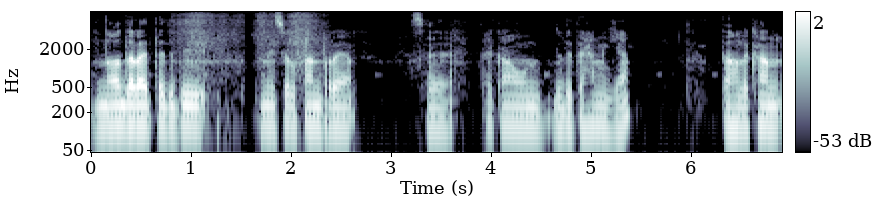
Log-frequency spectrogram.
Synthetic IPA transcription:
nɔd̪aɾajt̪ɛd͡ʒɔd̪imisɛlpʰaɳɖɾɛ | sɛ | ɛ̰kawɳʈ̚d͡ʒɔd̪it̪ɛɦɛnɡija | t̪aɦɔlɛkʰan

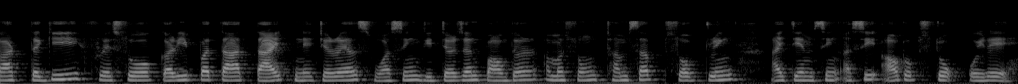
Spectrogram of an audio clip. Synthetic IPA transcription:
kat̚dɐɡipʰɾesokɐɾipɐtatajtnet͡ʃeɾelswasiŋditeɾd͡ʒɐnpawdɐɾɐmɐsuŋtʰɐmsɐp̚sɔp̚dɾiŋ | ajtemsiŋɐ̰siʔa̰wtɔpstok̚ojɾe

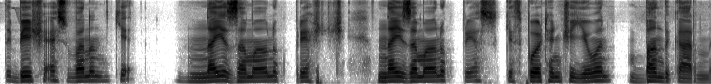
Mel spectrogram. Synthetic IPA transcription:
t̪ɨbʲeːt͡ʃʰiʔɐsʋɐnɐnkʲi | nɐjizɐmaːnukpɾʲjɐʃt͡ʃʰi̥ | nɐjizɐmaːnuk̚pɾʲjɐskʲit̪ʰpəːʈʰɐnt͡ʃʰijiʋɐn | bɐnd̪kaːɾnɨ

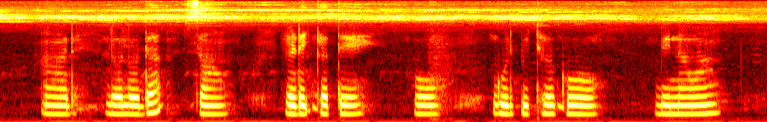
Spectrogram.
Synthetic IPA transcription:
aɾ | lɔlɔd̪aʔsã | ɛɽɛc̚ˀkat̪ɛkɔ | ɡuɽpiʈʰəkɔ | binawã

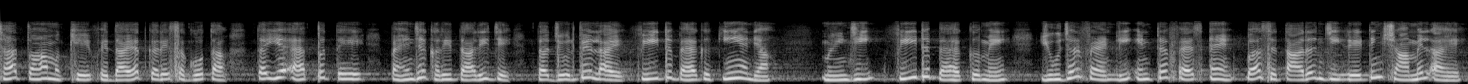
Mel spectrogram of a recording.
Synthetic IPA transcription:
t͡ɕʰaːt̪ɐʋ̤ãmʊ̃kʰefɪd̪aːjət̪kɐɾesɐɡʱot̪ʰa | t̪ɐɪɦəɛːpt̪epɐ̃ɦɪ̃ɲd͡ʑexɐɾiːd̪aːɾid͡ʑeː | t̪ɐd͡ʑʊɾbelaːɪfiːɖbɛ̃ːkkiːə̃ɗijãː | mʊ̃ɦɪ̃ɲd͡ʑifiːɖbɛːkmẽ | juːd͡ʑəɾfɛːmliʔɪ̃ɳʈəɾfeːsɛ̃ːɓɐsɐt̪aːɾənɪ̆d͡ʑiːɾeːʈɪ̃ŋɡʃaːmɪlaːɦeː

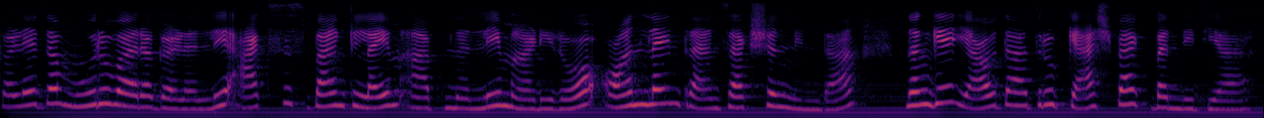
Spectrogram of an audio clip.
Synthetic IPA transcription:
kɐɭed̪ɐmuːɾuʋaːɾɐɡɐɭɐlːiʔaːksesbaːŋklɐjmaːpnɐlːimaːɽiɾo̞ːʔaːnlɐjnʈɾaːnsaːkʃɐnːind̪ɐ | nɐŋɡe̞jaːʋd̪aːd̪ɾuːkaːʃbaːk̚bɐnd̪id̪jaː

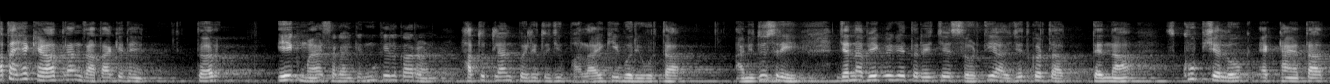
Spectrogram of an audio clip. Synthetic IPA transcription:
at̪aɦekʰeɭat̪ljãnd͡zat̪akit̪ẽ | t̪əɾ | ekm̤əɭaɾsəɡajkinmukʰelkaɾəɳhat̪ut̪ljãn̚pəjlet̪ud͡ʑʱiːbʱəlajkibəɾiuɾt̪aː | ɽ̃id̪usɾid͡ʑɛnːaʋeɡʋeɡɭet̪əɾet͡ɕesəɽt̪iːajod͡ʑit̪kəɾt̪at̪ːɛnːakʰuːpɕelokɛk̚ʈʰãjɛt̪at̪̚

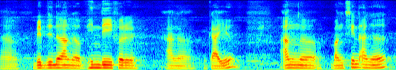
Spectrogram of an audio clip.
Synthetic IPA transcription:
bib̚dinɯaŋɯbʱindipʰɯɾ | a̰ŋɯɡajɯ | a̰ŋbaŋsina̰ŋɯ

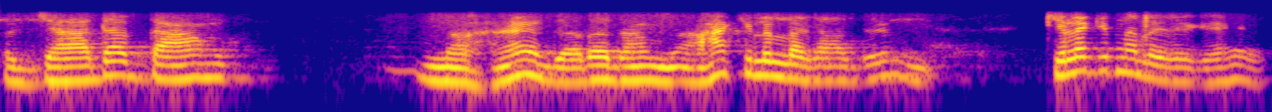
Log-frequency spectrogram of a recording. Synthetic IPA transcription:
d͡ʒjaːd̪ad̪aːm | naɦɛ̃d͡ʒjaːd̪ad̪ãːmɐɦãkellɐɡaːd̪en | kelak̬ɪt̪naleːɾeɡeɦɛ

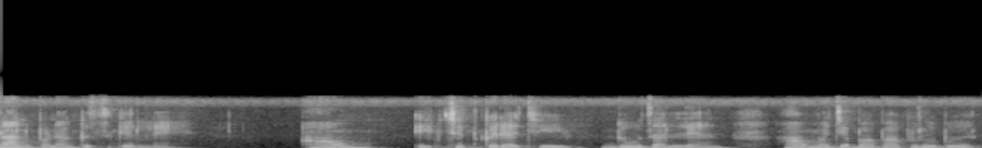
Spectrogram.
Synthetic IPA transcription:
ɾanpəɳak̬ət͡səkɛlːḛ̃ | hãw | ekt͡ɕʰet̪kəɾjat͡ɕid̪ud͡zalːjanhãwməd͡ʑabababəɾobəɾ

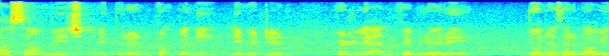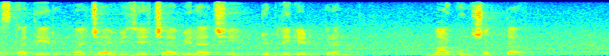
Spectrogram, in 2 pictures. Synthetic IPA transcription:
əsamʋiːd͡zʋit̪ɾəɳkəmpəni | limiʈeɽ | kəɽljanfebɾuʋaɾi | d̪onɦəd͡zaɾbaʋiːskʰat̪iːɾmad͡ʑjaʋid͡ʑejt͡ɕjabilat͡ɕiːɖuplikeʈpɾənt̪ | maɡuːnɕəkt̪a

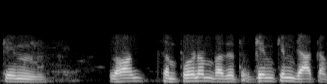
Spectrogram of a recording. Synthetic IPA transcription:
kim | baːnsɐmpuɾɳɐmbʱɐd̪ɐt̪ũkimkimd͡ʒaːt̪ɐm

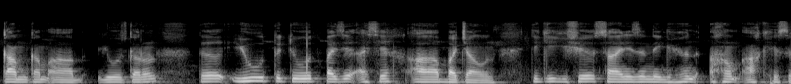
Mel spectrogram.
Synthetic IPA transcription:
kɐmkɐmaːbjoːzkɐɾunt̪ɨjuːt̪ːɨt̪ʲoːt̪pɐziʔɐsʲiaːbbɐt͡ʃaːwunt̪ikijiʃʰusaːjnizɨnd̪iɡʲiɦunɐhɐmɐkʰis

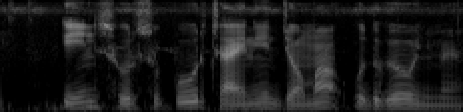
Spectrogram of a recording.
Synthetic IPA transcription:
insuɾsupuːɾt͡ʃaːjniːd͡ʒɔmaʊd̪ɡəʋɲmẽ

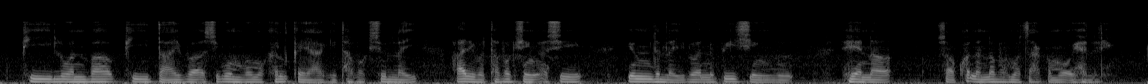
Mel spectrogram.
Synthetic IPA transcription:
pʰilonbɐpʰitajbɐːsiɡumbɐmɐkʰɐlkɐjaɡitʰɐbɐk̚sulɐj | hajɾibɐtʰɐbɐk̚siŋɐsi | jumdɐlɐjbɐnupisiŋbuhenɐsawkʰɐt̚nɐnɐbɐmɐt͡ʃakɐmɐojɦɐlːi

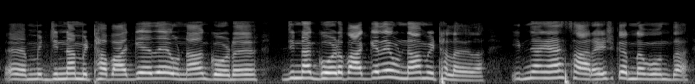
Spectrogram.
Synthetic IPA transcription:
d͡ʒɪnːãːmɪʈʰːaːpaːɡeːd̪eːʊnãːɡoːɽ | d͡ʒɪnːãːɡoːɽpaːɡeːd̪eːʊnːãːmɪʈʰaːləɡeːd̪aː | ɪd̪nãːɛ̃ːsaːɾaːɪʃkəɾnãːbnd̪aː

